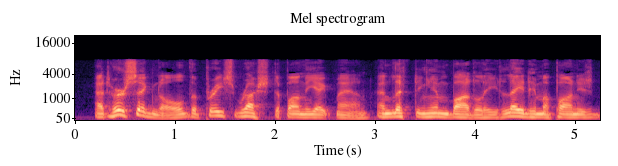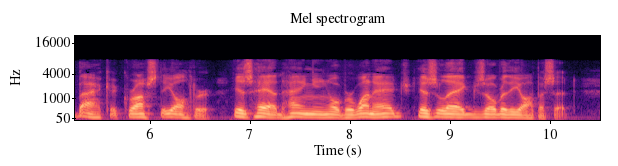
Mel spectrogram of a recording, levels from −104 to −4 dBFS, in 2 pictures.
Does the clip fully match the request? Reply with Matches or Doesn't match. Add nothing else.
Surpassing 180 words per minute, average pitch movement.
Matches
